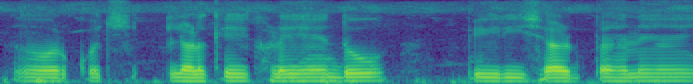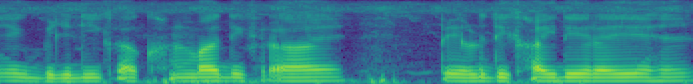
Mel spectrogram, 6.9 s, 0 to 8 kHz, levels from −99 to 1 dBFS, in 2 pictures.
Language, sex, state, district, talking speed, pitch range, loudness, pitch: Hindi, male, Bihar, Begusarai, 190 wpm, 125-130 Hz, -20 LUFS, 125 Hz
